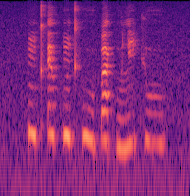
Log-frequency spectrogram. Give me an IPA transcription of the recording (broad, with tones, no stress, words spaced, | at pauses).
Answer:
kũ˦kʼɛ˦ kʷĩ˦kʰuː˦˨ɓa˦ ku˨li˦t͡ʃuː˦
